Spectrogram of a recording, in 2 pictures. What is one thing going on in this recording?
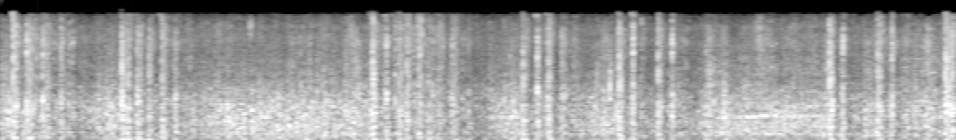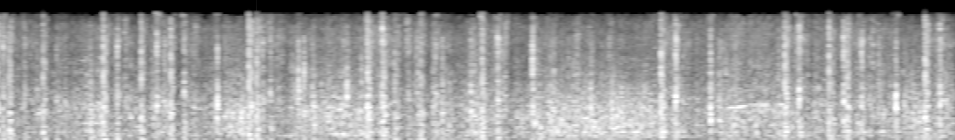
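Fireworks boom with deep rumbling thuds.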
